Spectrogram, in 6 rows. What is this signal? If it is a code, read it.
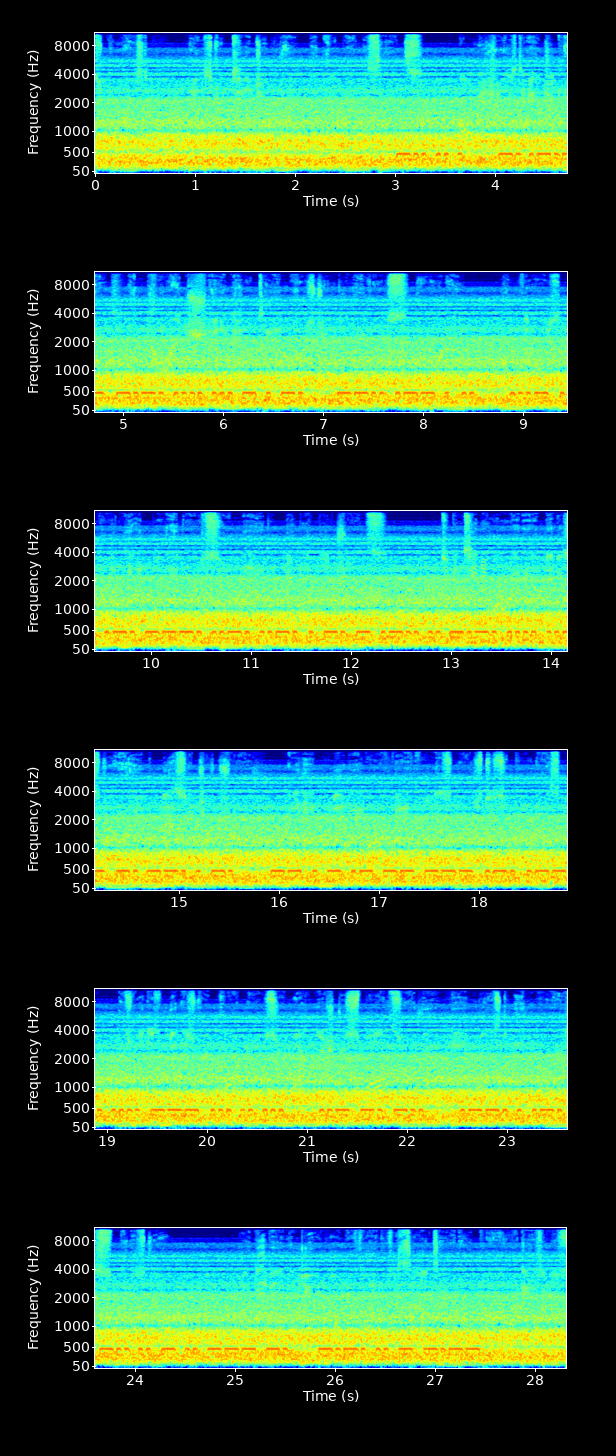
Morse code (with German letters), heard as a keyed tone, hand-sent with a paddle, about 30 wpm, 460 Hz, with radio static, a narrow filter and speech in English. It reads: DIE NÄCHSTEN ZWEI VERÖFFENTLICHUNGEN METAMORPHOSIS UND PERDITION CITY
